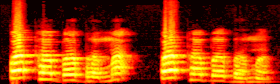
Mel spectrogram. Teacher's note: दोन्ही होठांचा एकमेकांना स्पर्श होतो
